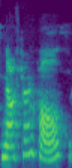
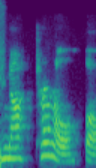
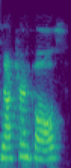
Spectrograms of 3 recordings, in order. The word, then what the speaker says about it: Nocturne Falls: No, it's Nocturne Falls. It's not Nocturnal Falls. That's what I almost said. Yeah, no, I get that. It's okay. No, it's Nocturne Falls.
